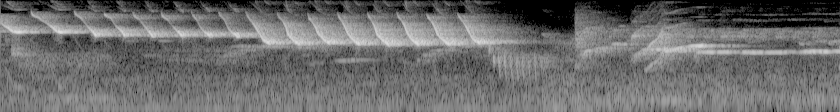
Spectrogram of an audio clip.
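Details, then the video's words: Canary song for breeding stimulation: a string of clear descending repeated notes, about four per second, a short pause, then rising slurred whistles and a steady tone. "صوت الكناري الاصلي ( صوت جبار يحفز الذكر ويهيج الأنثى للتزاوج )"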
